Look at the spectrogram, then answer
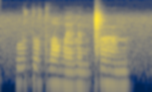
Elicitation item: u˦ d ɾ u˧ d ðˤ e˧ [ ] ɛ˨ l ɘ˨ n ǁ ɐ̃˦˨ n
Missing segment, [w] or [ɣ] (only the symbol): w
